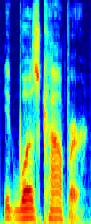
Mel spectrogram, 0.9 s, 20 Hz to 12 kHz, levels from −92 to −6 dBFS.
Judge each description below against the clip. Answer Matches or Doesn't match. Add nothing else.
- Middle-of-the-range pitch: Doesn't match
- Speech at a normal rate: Matches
